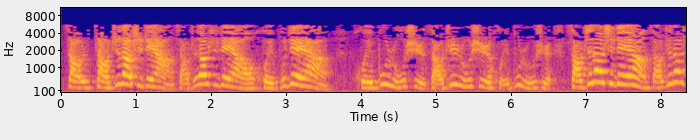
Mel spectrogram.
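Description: A woman's voice: high-pitched, very animated, normal speed, hardly any pauses, dull audio. A woman voicing an old Chan master who whines and repeats himself in self-pity. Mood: rueful.

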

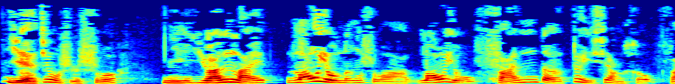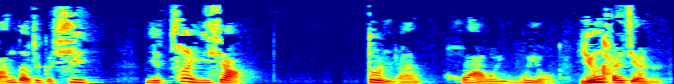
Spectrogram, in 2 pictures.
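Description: A woman's voice: mid-range voice, slow, husky, dull audio. Woman giving an exclamatory Dharma talk. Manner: animated, exclamatory, acts out inner thoughts. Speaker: Buddhist teacher.

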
